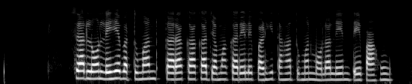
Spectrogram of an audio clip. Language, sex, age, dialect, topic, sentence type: Chhattisgarhi, female, 18-24, Eastern, banking, question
